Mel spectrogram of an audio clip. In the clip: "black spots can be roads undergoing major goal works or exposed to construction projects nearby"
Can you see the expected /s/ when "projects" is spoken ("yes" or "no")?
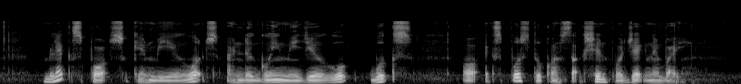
no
